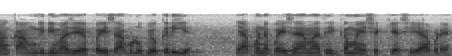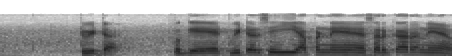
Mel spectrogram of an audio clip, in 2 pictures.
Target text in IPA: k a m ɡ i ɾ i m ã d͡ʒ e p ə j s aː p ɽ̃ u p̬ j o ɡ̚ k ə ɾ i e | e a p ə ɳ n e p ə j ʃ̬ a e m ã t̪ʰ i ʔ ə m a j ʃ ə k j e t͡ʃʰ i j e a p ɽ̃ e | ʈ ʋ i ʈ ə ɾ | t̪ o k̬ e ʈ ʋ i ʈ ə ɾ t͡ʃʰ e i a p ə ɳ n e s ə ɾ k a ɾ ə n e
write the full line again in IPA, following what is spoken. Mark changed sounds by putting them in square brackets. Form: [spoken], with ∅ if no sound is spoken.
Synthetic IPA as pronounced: k a m ɡ i ɾ i m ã d͡ʒ e p ə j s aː p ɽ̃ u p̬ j o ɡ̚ k ə ɾ i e | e a p ə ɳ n e p ə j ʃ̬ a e m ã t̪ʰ i [k] ə m a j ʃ ə k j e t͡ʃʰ i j e a p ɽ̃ e | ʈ ʋ i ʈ ə ɾ | t̪ o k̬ e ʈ ʋ i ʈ ə ɾ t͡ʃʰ e i a p ə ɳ n e s ə ɾ k a ɾ ə n e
